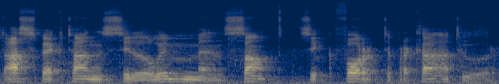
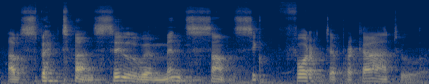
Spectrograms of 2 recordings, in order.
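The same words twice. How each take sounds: First: Aspectan silvimensant sic forte precatur, slow, beat by beat; scanned by beats. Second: Aspectan silvimensant sic forte precatur with word stress, slow; word accents. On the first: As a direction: slowly tap out each metrical beat. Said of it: "if I do it with the beats first". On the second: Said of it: "and then with the accents". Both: Shown as a demonstration.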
